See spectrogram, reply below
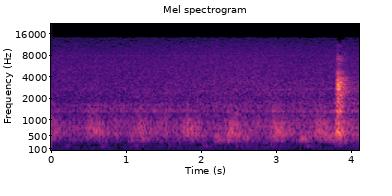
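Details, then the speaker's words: Fetal heartbeat on a handheld Doppler at a prenatal visit in a first pregnancy: fast, rhythmic whooshing pulses over a low hum with a brief scrape. The rate is described as kind of high but good. "The thumping sound there, that's the baby's heartbeat. The whirling sound you hear, that that's that's the percent there. That's the baby's heartbeat."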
